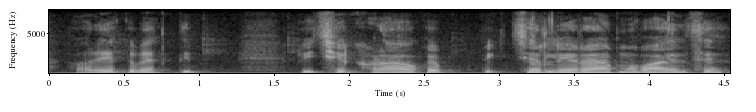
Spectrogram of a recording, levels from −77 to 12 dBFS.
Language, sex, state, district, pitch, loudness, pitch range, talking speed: Hindi, male, Jharkhand, Ranchi, 115 Hz, -17 LUFS, 105-125 Hz, 160 wpm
